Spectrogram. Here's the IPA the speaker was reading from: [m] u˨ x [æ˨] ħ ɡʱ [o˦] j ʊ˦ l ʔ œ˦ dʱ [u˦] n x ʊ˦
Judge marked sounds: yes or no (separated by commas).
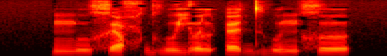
yes, no, no, no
